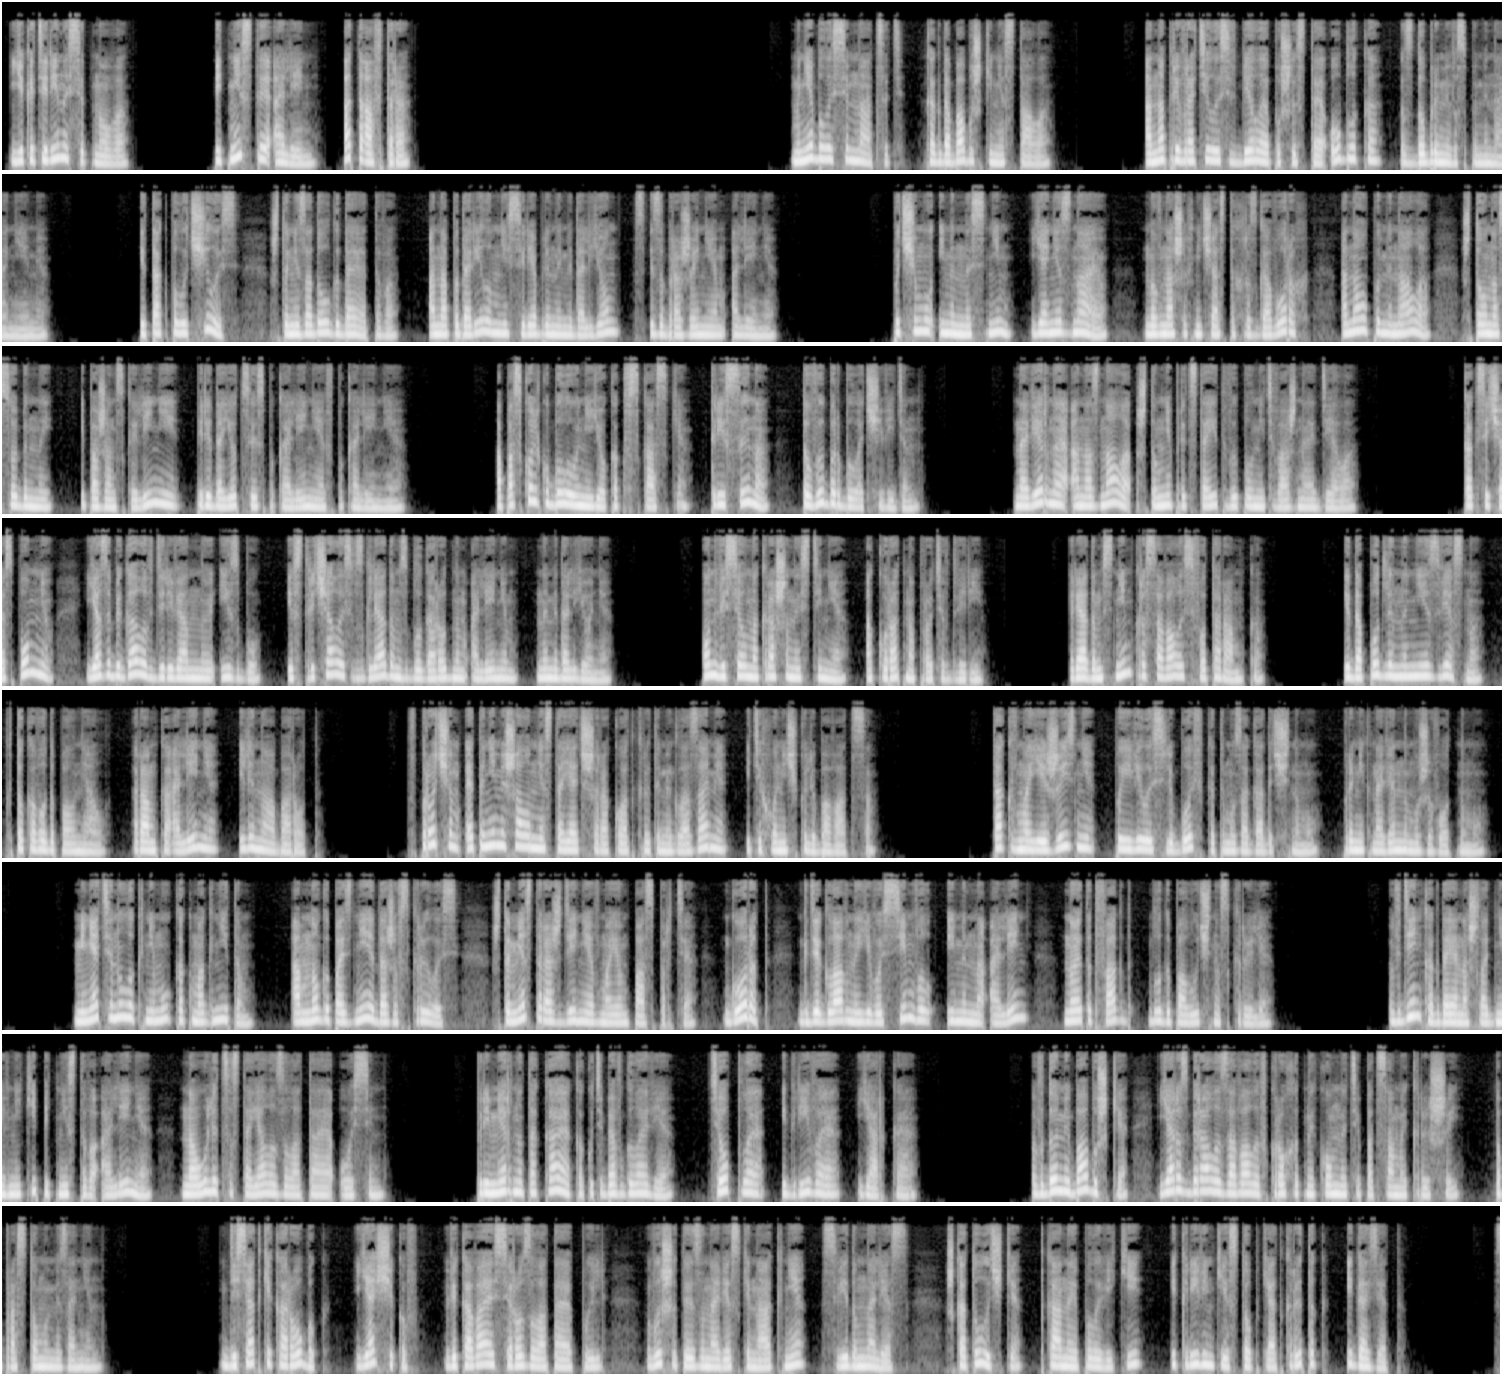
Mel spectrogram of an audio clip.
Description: Аудиокнига Пятнистый Олень | Библиотека аудиокниг
Aудиокнига Пятнистый Олень Автор Екатерина Ситнова Читает аудиокнигу Авточтец ЛитРес.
